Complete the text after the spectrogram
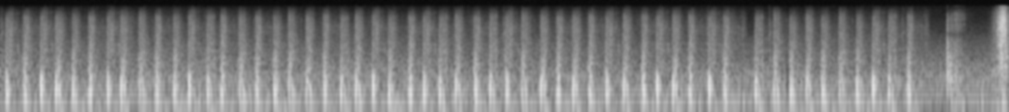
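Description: Quick footsteps run over ground at a steady pace.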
